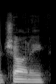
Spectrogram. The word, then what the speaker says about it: Chani: Zendaya plays Shani. Is it, or Chani? Let me make sure. I may be mispronouncing that slightly, but yeah, Chani, yeah.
